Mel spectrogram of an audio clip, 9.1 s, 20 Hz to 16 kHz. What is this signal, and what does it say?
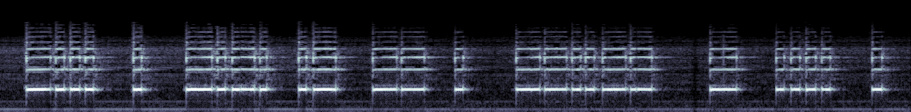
Morse code, heard as a keyed tone, about 17 wpm, spaced as for 13 wpm, 770 Hz. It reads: BECAME, THE
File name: papertapes / local / Code Practice-01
